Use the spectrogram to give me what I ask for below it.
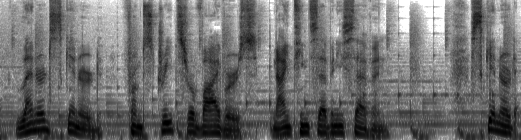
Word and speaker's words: Lynyrd Skynyrd: number one simple man Leonard Skynyrd from pronounced Leonard Skynyrd 1973.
